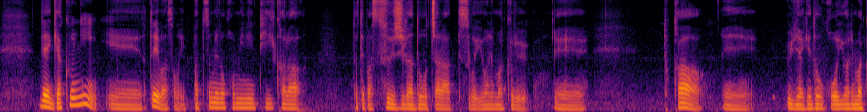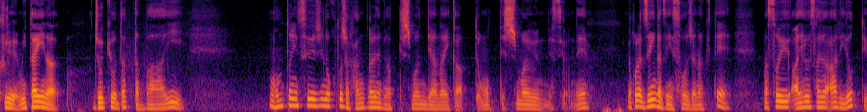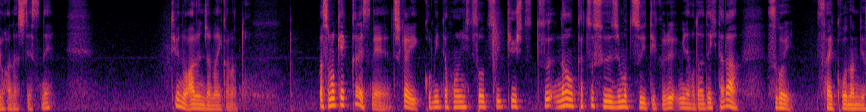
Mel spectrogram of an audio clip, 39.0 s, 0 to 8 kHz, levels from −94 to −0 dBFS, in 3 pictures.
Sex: male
